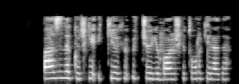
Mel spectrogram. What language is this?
Uzbek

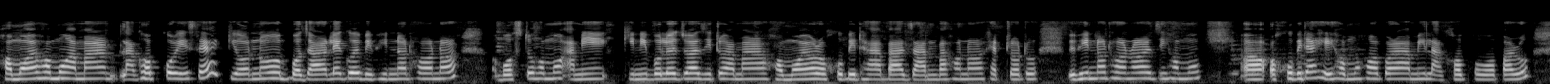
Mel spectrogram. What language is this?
Assamese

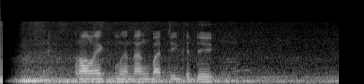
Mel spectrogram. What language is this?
Sundanese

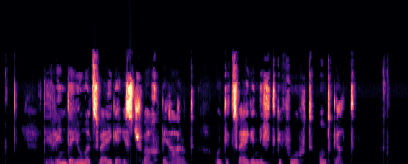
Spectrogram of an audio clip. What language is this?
German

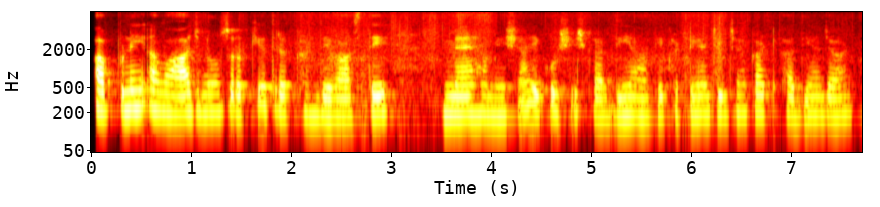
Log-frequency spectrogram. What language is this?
Punjabi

